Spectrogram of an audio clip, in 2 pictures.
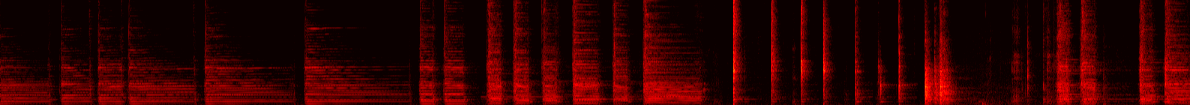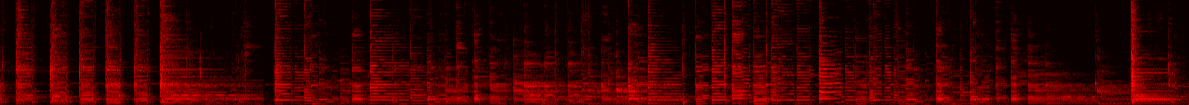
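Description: Fender Mexican Stratocaster with fresh strings being tuned up by ear. Single notes are plucked and left to ring about once a second, then sharper strums, loudest about ten seconds in, then busier playing to check the tuning.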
